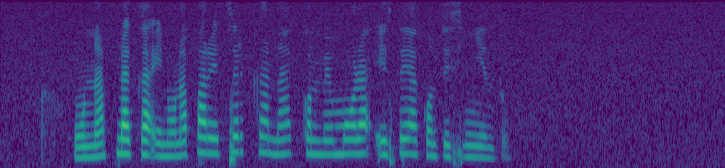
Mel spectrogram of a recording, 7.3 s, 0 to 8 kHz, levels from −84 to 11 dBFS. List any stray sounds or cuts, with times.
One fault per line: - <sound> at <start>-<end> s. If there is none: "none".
none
